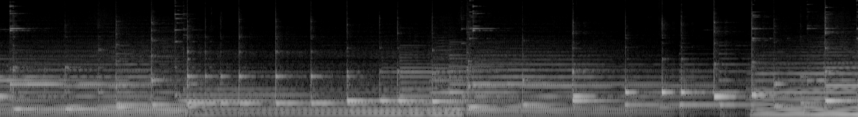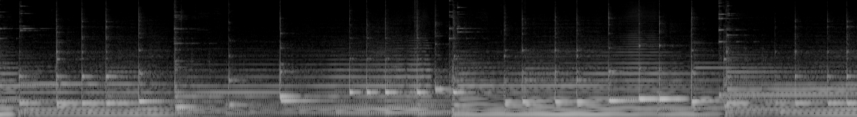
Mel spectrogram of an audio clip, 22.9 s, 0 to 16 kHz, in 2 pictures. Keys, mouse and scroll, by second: 0.8-13.8 shift+drag, 17.0-22.8 drag.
